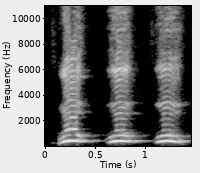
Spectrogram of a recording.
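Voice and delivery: high cheering whoops; excited whoop. Real, not acted. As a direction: whoop it up for the grads. Cheering graduates.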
